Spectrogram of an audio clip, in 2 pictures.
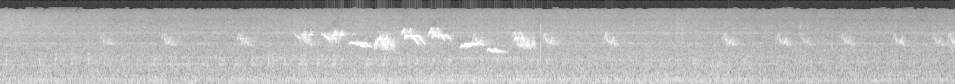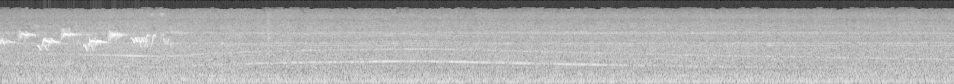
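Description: Small birds chirping in two clusters of quick high calls, over a steady low outdoor background hum. In the second half a faint distant tone rises slowly and then falls away.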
